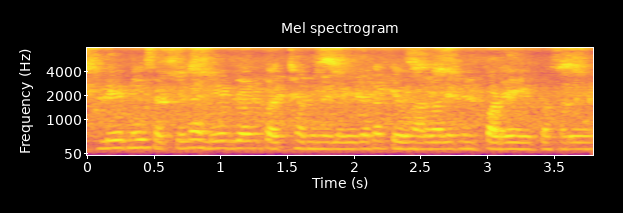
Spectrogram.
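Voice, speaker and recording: With monotone, flat intonation and a medium pitch, a woman speaks at a moderate pace amid noticeable background noise and audible room echo. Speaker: family vlogger, homemaker. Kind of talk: casual vlog talk. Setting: at home.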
